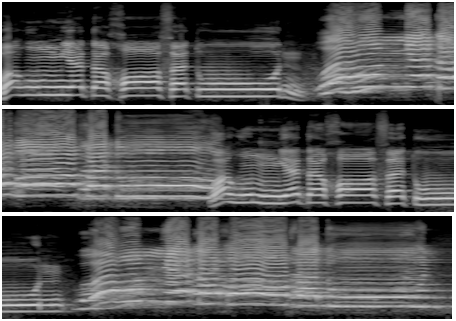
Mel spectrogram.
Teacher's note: زبر خا ایک الف کھینچنا ہے، خا حرف مستعلیہ میں سے، خا حلق کے اوپر والے حصے سے ادا ہوتا ہے ، غین اور خا حلق کے اوپر والے حصے سے موٹا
